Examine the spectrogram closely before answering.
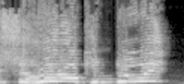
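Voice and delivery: high, loud mocking troll voice. Mocking a chat troll's argument, loud and high-pitched. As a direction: mimic the troll's dumb claim. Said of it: "He said".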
